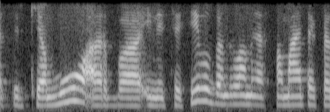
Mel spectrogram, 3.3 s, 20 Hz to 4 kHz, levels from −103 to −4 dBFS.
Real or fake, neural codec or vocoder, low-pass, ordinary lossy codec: real; none; 3.6 kHz; AAC, 32 kbps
